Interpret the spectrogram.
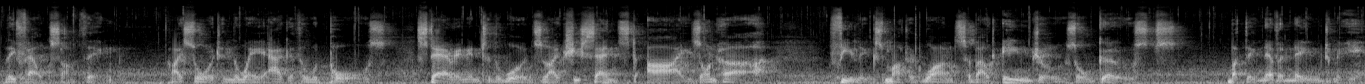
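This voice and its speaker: A haunted giant creature for an audio drama, super low and slow, gentle but weary, noisy background. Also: male voice, sing-song, gravelly, exaggerated voice. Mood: sorrowful. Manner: slow, weighted, halting delivery.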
